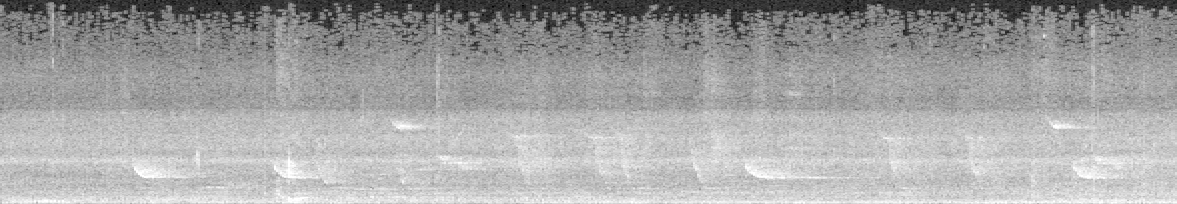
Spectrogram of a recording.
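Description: Faint forest ambience with a bird calling over and over: short notes that drop from a high pitch and settle briefly lower, about four clear ones a few seconds apart, with softer high chirps in between.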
